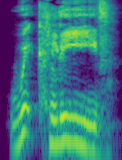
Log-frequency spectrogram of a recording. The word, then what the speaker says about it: Wycliffe: may have been pronounced Wycleve, because his enemies referred to him as Dr. Wicked Believe. So, obviously, you have to get some kind of rhyme there.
